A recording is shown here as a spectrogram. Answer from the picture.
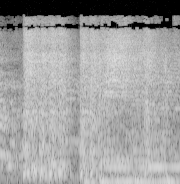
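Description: Live rock band starting a song: drums strike in first, then bass guitar and electric guitars come in about a second later and play on together.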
